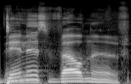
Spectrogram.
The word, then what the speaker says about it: Denis Villeneuve: Denis Villeneuve. That guy. Denis Villeneuve. It's spelled like Dennis, but he pronounced it Denis Villeneuve.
